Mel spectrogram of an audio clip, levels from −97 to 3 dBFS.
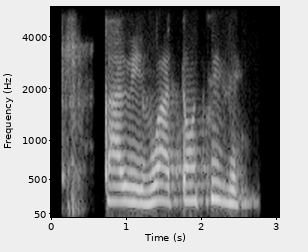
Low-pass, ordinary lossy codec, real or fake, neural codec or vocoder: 5.4 kHz; Opus, 16 kbps; fake; codec, 24 kHz, 3.1 kbps, DualCodec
